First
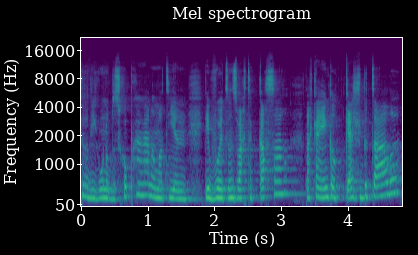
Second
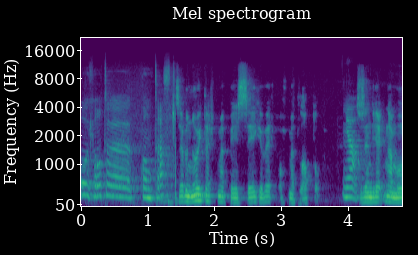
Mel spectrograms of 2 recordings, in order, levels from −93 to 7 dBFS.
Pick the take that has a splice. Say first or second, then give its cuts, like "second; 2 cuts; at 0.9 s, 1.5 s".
second; 2 cuts; at 1.4 s, 2.9 s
